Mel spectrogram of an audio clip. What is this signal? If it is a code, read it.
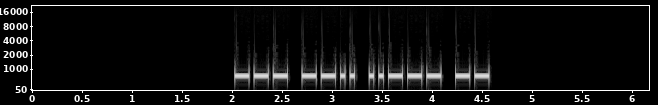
Morse code, heard as a keyed tone, about 25 wpm, 700 Hz. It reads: OZ2M
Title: DXCC-100 Call Signs - 4 Characters - Repeated 2x - 25wpm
